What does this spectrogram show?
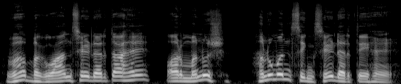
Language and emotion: Hindi, neutral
